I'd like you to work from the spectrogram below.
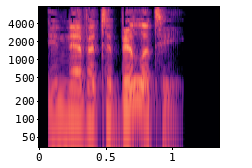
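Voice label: "inevitability", British English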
